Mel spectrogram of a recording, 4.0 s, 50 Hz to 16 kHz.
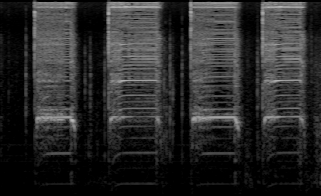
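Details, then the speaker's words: Children's 6V/12V ride-on Mercedes SLS AMG toy (QX7788, Qunxing) after remote receiver PT8A978/8A977 repair: four short runs of steady high motor whine, forward and reverse, clean spin-up and stop, no grinding; drive motor works. "włączamy radiostacje i co I proszę bardzo mamy na silnik podskakujący czyli tył przód"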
